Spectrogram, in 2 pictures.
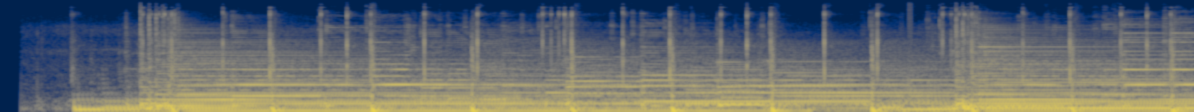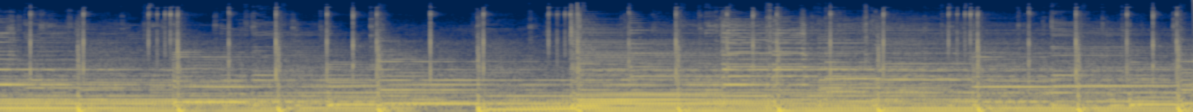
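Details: Strummed acoustic guitar music plays throughout, with no animal sound.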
